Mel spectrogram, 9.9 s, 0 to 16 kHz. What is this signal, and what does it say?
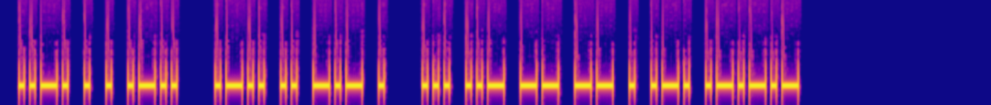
Morse code, heard as a keyed tone, about 22 wpm, 700 Hz. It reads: FEEL LIKE SUMMER.
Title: Sentences from Top 1100 Words 22wpm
